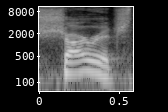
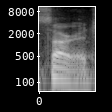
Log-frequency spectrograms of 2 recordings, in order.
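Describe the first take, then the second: First: The name is said in its original, non-American way. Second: The name is said the American way. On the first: "So the Sharich thing" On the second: "it's American"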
